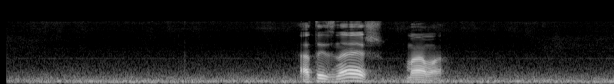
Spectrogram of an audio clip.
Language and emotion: Russian, neutral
